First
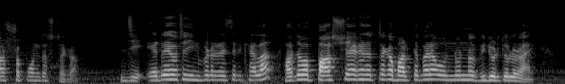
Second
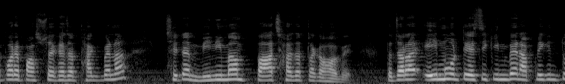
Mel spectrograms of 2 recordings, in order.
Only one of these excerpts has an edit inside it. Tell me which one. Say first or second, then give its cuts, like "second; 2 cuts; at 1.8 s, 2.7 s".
first; 1 cut; at 2.8 s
